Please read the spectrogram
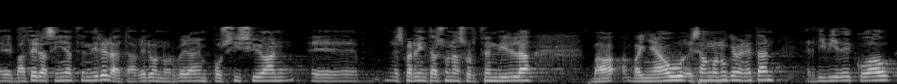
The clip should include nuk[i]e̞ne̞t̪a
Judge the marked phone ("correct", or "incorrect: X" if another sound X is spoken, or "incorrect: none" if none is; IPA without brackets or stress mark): incorrect: e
